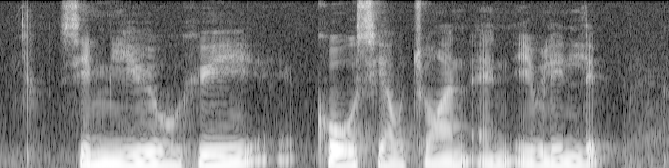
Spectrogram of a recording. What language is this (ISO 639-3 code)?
eng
